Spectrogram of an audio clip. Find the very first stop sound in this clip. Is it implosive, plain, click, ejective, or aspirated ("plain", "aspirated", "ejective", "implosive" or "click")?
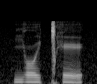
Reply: click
